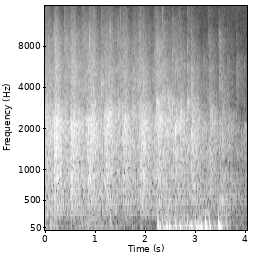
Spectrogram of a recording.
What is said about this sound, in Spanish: Le hemos dicho antes que dierais un aplauso por lo bonita que ha quedado la iglesia.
